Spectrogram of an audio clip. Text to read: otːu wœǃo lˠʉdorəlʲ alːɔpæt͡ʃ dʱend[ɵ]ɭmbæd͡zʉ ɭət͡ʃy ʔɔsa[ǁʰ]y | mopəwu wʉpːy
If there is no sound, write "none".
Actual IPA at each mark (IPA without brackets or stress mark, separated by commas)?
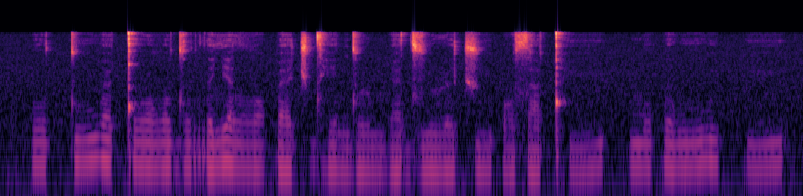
o, ǃʰ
